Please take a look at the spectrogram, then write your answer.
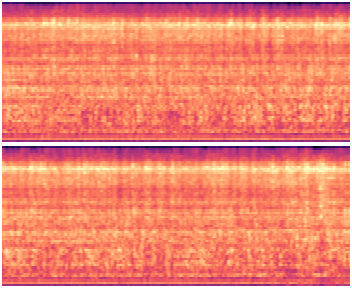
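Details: Reassembled Powerfist small engine idling on remaining fuel after gas shut off to run dry; steady even low hum, no surging or dropouts; rebuild fires up like new; normal idle.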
